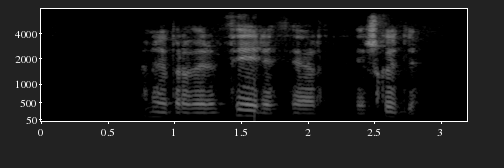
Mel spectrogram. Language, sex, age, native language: Icelandic, male, 14, Icelandic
